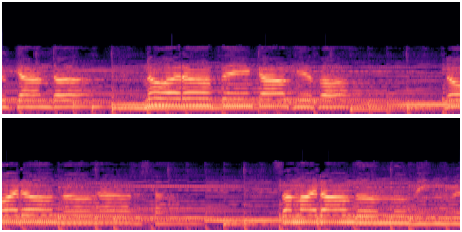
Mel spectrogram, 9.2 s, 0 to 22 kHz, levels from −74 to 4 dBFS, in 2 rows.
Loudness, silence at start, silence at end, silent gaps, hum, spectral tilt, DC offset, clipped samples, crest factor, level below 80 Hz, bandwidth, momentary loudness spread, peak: -13 LUFS; 0 s; 0 s; none; none; -10.5 dB/octave; under 0.1%; under 0.1%; 12 dB; -40 dBFS; 5.2 kHz; 12 LU; 0 dBFS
